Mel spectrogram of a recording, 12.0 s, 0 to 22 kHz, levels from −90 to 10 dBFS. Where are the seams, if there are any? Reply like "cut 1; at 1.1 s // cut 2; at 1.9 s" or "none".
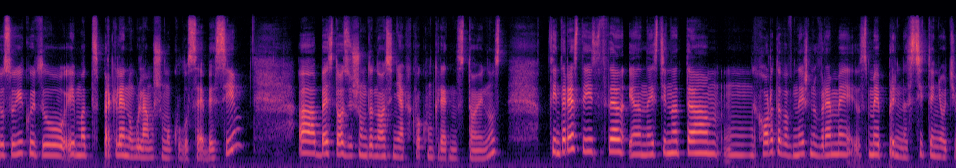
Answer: none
